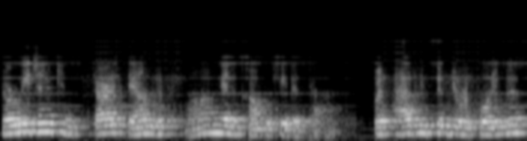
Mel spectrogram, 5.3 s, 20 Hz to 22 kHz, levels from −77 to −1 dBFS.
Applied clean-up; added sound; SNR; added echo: neural separator model SepFormer DNS4.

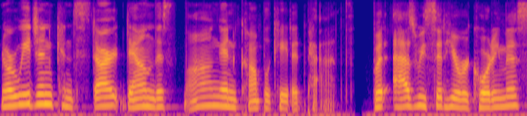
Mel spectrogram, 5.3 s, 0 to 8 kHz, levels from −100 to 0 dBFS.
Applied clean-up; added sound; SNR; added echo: none; none; none; none.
